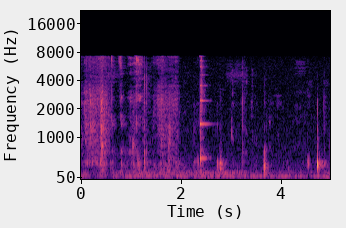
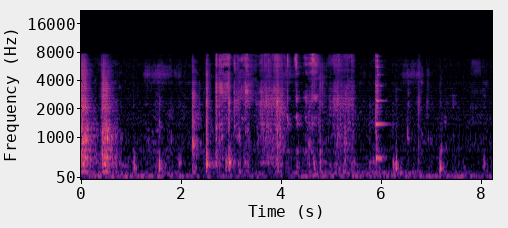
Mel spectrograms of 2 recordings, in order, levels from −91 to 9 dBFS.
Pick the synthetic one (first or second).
second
